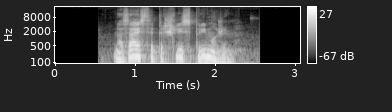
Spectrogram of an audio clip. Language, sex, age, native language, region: Slovenian, male, 50-59, Slovenian, Savinja region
